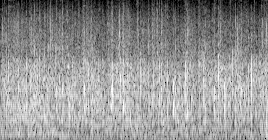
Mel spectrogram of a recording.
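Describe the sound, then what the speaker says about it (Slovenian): Steady applause from a crowd at an outdoor event in Litija, Slovenia, dense clapping heard at a moderate distance throughout. "dajmo jim res en velik aplavz"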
